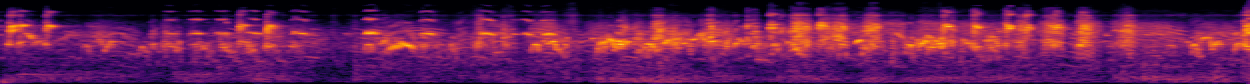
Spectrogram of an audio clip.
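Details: Outdoor colony of budgerigars kept for breeding, many birds chattering at once in a continuous high, scratchy warble with squawks and tweets layered throughout.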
